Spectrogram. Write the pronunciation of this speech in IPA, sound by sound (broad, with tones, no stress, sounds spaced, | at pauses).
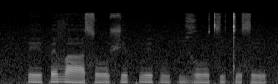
p eː˨ p ɛ˦ v aː˨ s oː˨ ʃ e˦ kʷ eː˦ p uː˨ p i˨ ɣ oː˨ t͡s i˨ t ɪ˨ s e˨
